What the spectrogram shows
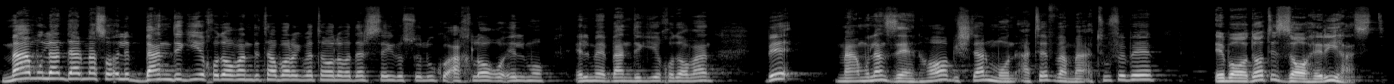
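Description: Man, high voice, religious lecture, explanatory, quotes Arabic verses. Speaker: religious teacher.

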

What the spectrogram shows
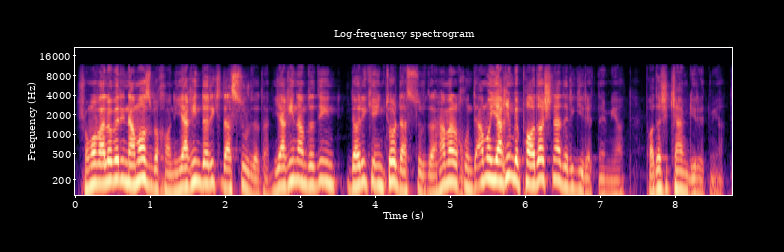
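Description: A man preaching a sermon, full of rhetorical questions, with slow, measured recitation of scripture and strong swings in emphasis. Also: animated. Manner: emphatic swings in pitch and loudness.

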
